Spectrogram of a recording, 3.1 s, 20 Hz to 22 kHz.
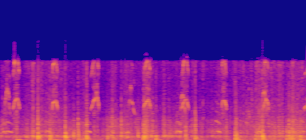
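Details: Eurasian hoopoe chicks, four in a nest box in Hungary in mid-June 2024, around the days of their ringing while preparing to fledge: thin high squeaks repeated irregularly over busy scratching and tapping clicks from the chicks moving.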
